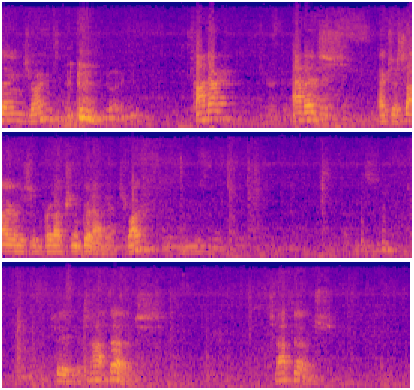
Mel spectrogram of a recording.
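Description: An elderly man reads aloud from a book in a slow, measured voice in a room with some echo.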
